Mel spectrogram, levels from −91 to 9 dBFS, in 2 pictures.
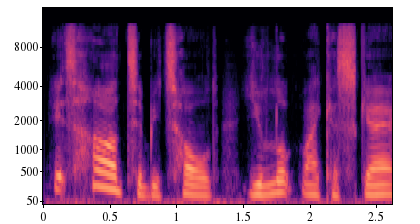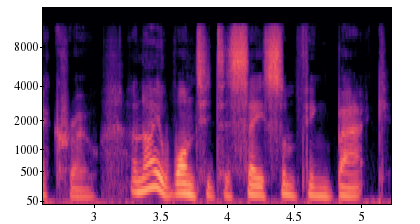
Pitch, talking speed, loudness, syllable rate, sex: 140 Hz, 195 wpm, -18 LUFS, 4.6 syllables/s, male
